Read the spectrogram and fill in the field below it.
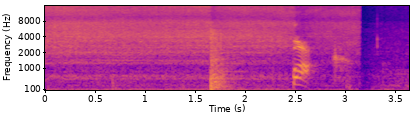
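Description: Vegetables sizzling in hot oil for peanut butter ramen, cooked outdoors at Burning Man, a steady bright hiss with a brief clatter and spatter before it cuts off abruptly, with a voice briefly audible.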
